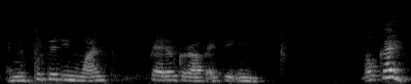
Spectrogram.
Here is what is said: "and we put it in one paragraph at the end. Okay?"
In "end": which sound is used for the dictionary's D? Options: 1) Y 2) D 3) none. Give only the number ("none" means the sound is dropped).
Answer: 3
